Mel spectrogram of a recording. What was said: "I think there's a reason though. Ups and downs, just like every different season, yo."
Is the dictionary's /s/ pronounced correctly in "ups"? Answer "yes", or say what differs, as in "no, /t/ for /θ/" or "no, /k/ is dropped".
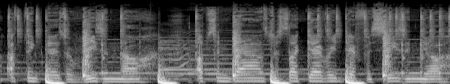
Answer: yes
